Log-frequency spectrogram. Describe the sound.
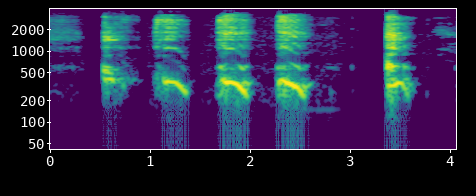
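Throat clearing from a person who has recently caught COVID: five rasping, phlegmy bursts with uneven gaps and no speech between them.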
